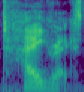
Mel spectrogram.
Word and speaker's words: Tigrex: to correct you on it's pronounced tigrex not I don't care what world says it is always tigrex because he's a tiger and a T-Rex put together nope it's a Spanish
